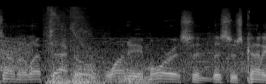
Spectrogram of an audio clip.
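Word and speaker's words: Wanya: it looks like uh it rhymes with kanye and i said only in this day and age would we use kanye as a reference to pronounce juanie so kanye west if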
